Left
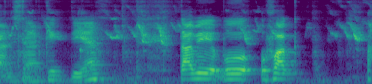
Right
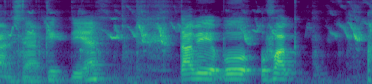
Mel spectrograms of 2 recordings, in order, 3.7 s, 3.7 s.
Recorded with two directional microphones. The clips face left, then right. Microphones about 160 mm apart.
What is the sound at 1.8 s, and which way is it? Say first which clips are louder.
Speech: left 2 dB; 20° left (ahead or behind).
